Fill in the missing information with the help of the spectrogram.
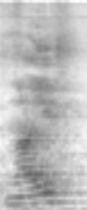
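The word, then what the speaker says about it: knife: night के शांत है, नाइफ के शांत है ना, नाइटिंग के शांत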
